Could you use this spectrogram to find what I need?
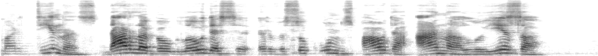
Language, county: Lithuanian, Vilnius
